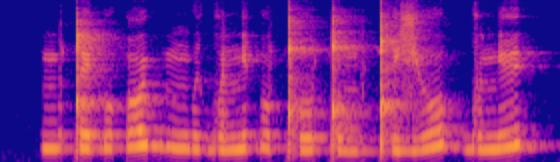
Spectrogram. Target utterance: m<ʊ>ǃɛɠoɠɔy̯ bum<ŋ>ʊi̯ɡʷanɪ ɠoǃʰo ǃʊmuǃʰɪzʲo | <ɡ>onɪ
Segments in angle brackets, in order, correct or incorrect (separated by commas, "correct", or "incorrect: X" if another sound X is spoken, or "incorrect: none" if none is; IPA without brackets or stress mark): correct, correct, correct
